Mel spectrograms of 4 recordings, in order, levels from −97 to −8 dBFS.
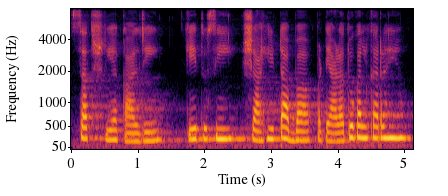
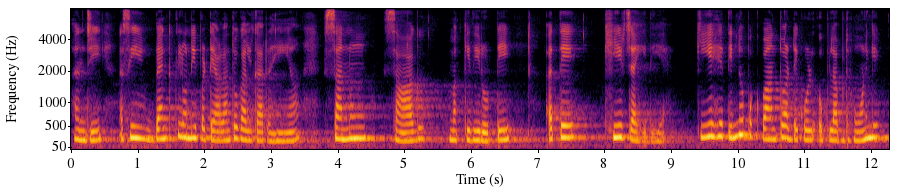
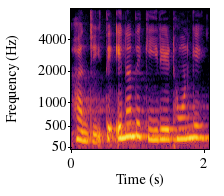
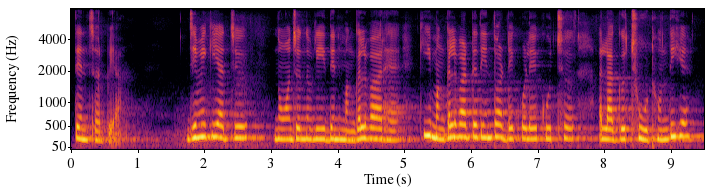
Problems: none marked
